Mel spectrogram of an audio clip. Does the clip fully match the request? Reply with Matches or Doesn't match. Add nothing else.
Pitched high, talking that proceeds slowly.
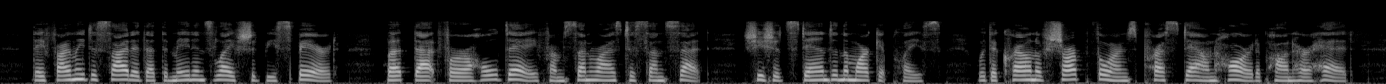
Doesn't match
